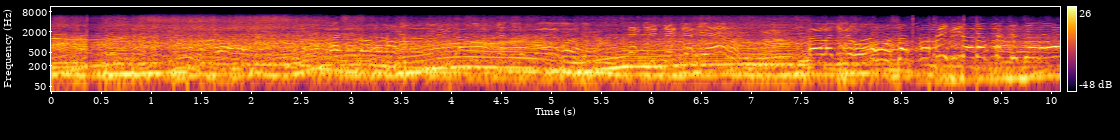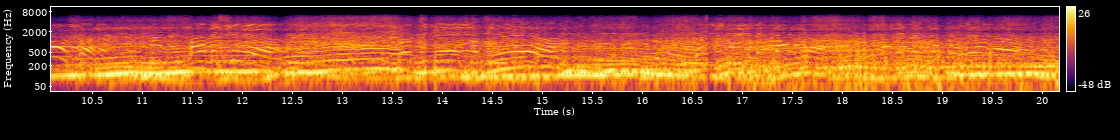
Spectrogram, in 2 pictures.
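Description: Several old hatchback rodeo cars racing on a dirt track. Their engines rev up and down over one another throughout.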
